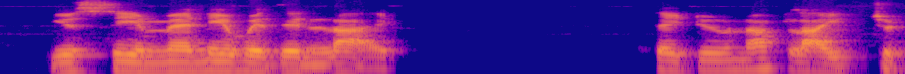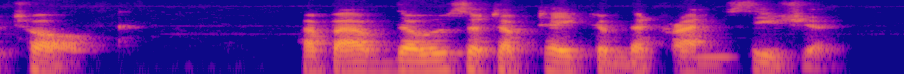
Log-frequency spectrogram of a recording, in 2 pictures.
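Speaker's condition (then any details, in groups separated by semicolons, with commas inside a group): No condition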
